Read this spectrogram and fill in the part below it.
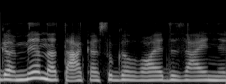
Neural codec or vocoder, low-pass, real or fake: none; 7.2 kHz; real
